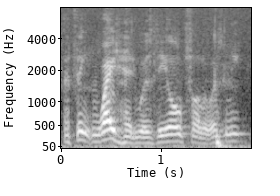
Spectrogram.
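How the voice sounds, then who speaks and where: A man's voice: mid-range voice, animated, fast talker, breathy edge, dull audio. A middle-aged or older man, a veteran of radio, reminisces casually in short, matter-of-fact sentences.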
